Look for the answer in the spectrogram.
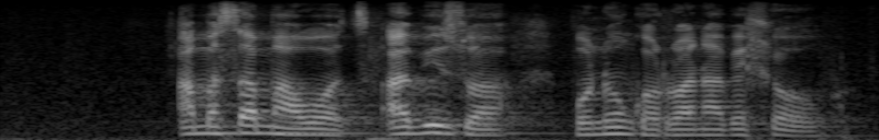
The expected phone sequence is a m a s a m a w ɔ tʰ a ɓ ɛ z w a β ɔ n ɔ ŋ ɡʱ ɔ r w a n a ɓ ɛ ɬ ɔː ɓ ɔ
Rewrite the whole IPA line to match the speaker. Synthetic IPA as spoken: a m a s a m a w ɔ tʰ a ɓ i z w a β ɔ n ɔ ŋ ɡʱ ɔ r w a n a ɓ ɛ ɬ ɔː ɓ ɔ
